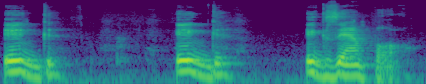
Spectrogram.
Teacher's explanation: example actually has a g sound in the x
